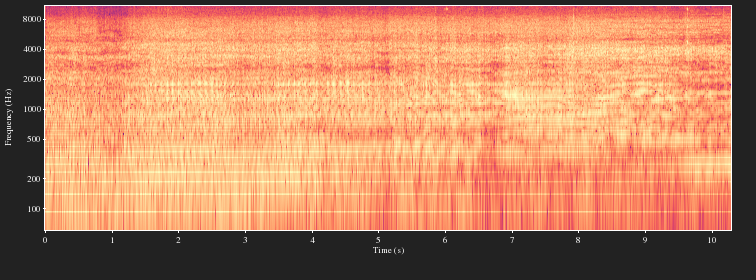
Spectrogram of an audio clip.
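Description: Yamaha R15M's 155 cc single-cylinder engine running under way at riding speed, over a constant rush of wind and road noise. The pitch climbs for the first two seconds or so, falls back about two and a half seconds in, then holds a steady note.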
